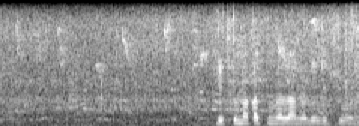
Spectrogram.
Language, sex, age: Southern Sotho, female, 22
